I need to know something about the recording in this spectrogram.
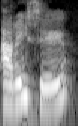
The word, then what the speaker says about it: Arisu: was really funny how arisu who is the main character who is a guy that is the Japanese pronunciation of Alice and I just really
